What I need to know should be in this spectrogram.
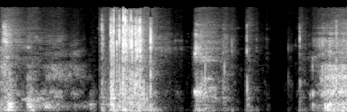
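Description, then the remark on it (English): A deck of playing cards being shuffled during a card trick, with a few quick bursts of riffling and snapping separated by brief pauses, ending in a longer rustling shuffle. “This is so important because what we're going to do, and I'm going to cut the deck, and what we're going to do here, I'm going to shuffle it one more time, okay?”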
